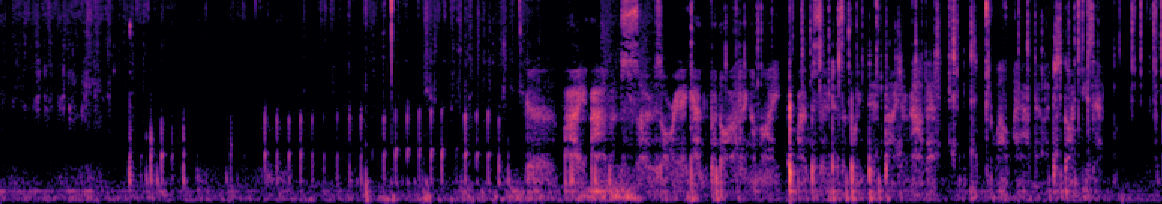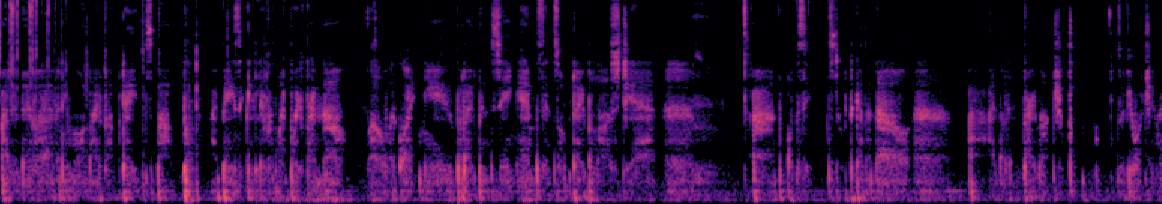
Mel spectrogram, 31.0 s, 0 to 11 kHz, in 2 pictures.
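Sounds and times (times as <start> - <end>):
person whispering: 3.2 - 14.8, 15.5 - 24.2, 25.4 - 27.6, 28.4 - 29.8, 30.4 - 30.9.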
